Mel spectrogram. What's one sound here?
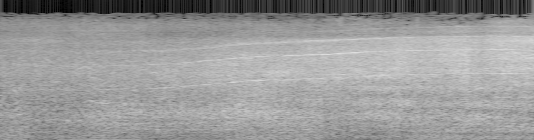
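A jet airliner roars loudly as it comes in to land, its whine rising and growing louder.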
